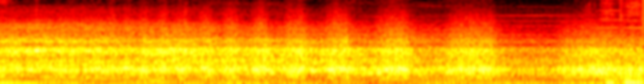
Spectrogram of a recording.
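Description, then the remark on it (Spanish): A car engine hums steadily with a constant road rumble and slight swells in loudness as a car driven by a woman pulls up to pick someone up. No one speaks. “Ella se ofreció a llevarlo, su transporte estaba por llegar.”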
